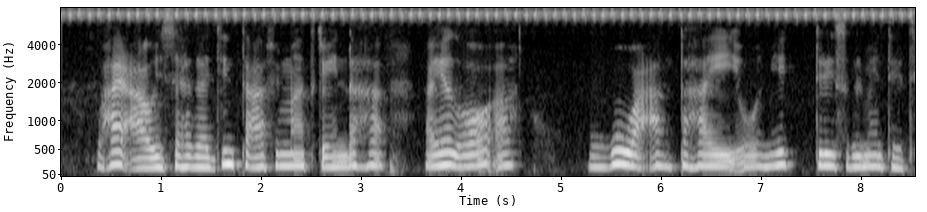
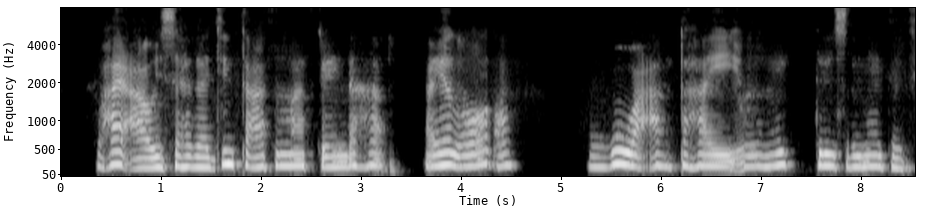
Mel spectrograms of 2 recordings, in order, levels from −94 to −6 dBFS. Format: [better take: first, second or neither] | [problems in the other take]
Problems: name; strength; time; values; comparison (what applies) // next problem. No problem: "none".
first | noise reduction (neural mask model Resemble Enhance denoiser)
